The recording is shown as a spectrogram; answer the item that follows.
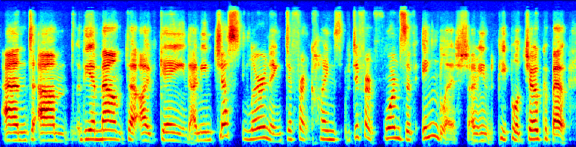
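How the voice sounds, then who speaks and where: A woman's voice: mid-range voice, normal speed, few pauses. A woman from Canada speaking as a panelist in a casual discussion, thoughtful, with frequent fillers and restarts.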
